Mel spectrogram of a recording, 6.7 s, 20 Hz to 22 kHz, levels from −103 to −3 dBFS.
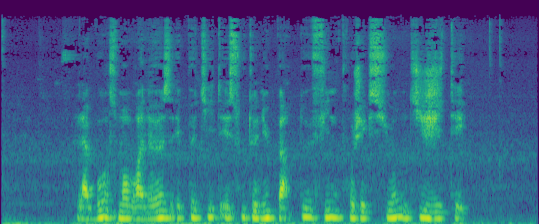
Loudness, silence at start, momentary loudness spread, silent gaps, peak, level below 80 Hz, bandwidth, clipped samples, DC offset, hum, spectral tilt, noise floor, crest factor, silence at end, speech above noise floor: -20 LUFS; 0.05 s; 6 LU; none; -4 dBFS; -46 dBFS; 16.5 kHz; under 0.1%; under 0.1%; none; -4.5 dB/octave; -44 dBFS; 16 dB; 0.1 s; 24 dB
